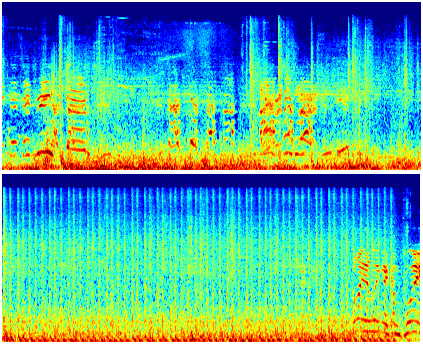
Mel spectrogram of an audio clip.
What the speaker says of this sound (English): It's a sentry! It's a gun!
